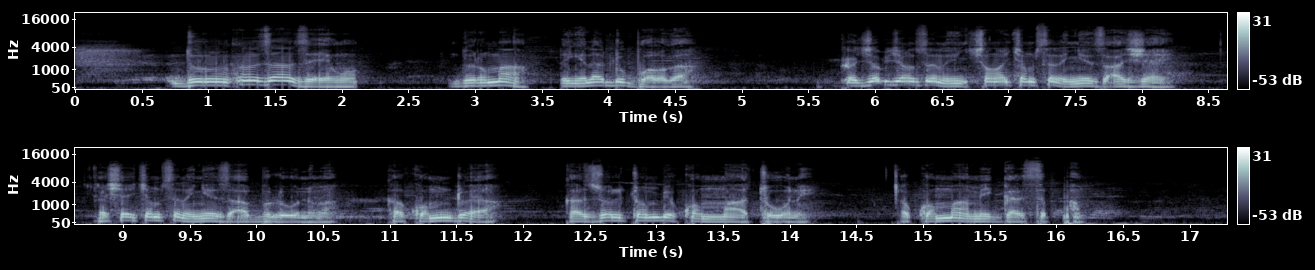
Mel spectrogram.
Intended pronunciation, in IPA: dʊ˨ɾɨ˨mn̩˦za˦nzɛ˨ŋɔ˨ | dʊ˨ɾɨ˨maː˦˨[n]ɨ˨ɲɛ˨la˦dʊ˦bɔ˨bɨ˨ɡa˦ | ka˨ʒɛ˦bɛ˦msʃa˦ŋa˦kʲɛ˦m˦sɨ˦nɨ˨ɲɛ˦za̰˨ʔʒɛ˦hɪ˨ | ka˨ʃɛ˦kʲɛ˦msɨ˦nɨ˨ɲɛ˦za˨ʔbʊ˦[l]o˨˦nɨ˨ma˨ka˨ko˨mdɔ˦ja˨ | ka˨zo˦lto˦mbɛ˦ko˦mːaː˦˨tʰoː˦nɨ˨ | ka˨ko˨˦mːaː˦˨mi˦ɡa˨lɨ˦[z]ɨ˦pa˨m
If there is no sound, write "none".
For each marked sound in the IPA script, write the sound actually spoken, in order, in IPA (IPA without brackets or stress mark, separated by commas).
d, l, s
